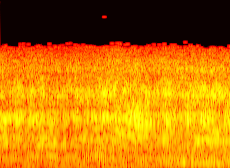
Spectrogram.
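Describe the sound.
Airplane engine drone from a radio drama effect of a plane flying and banking, a steady, loud, unbroken roar with no clear change in pitch.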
